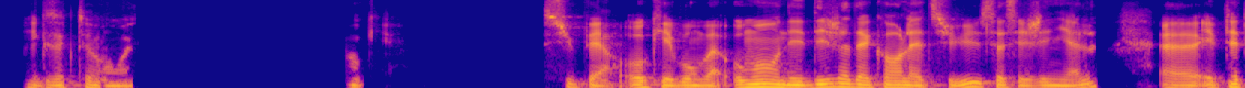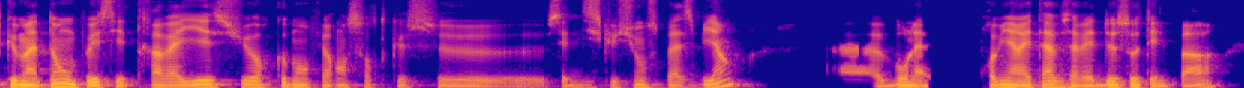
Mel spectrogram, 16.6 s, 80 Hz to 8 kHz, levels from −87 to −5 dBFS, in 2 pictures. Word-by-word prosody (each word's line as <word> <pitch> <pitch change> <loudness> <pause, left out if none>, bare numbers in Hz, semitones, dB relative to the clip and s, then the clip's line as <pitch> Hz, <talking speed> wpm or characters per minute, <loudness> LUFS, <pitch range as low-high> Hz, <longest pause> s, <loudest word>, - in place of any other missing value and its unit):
Exactement, 95 -2 -3
ouais. 85 - -3 1.4
OK, - - -6 1.1
super 100 -9 +1
OK, 110 -1 +1
bon, 95 0 +1
bah 90 -1 0
au 110 - +2
moins 120 +2 +7
on 115 - +6
est 100 -1 +6
déjà 120 +5 +3
d'accord 105 -2 +3
là-dessus, 100 +6 +2
ça 105 -6 0
c'est 100 -3 -2
génial. 95 +4 +1 0.5
Heu, 95 -2 +3
et 105 - +2
peut-être 120 +3 +2
que 120 - +3
maintenant 100 +4 +5
on 115 - +4
peut 105 - -1
essayer 95 0 0
de - - -18
travailler 100 +2 +1
sur 110 -1 -3
comment 100 -1 -2
faire 100 - -7
en 95 - -4
sorte 105 +2 -10
que 95 - -9
ce 85 -3 -7
cette 95 - -5
discussion 100 +2 -6
se 105 +1 -9
passe 95 -2 -5
bien. 135 - 0 0.9
Heu, 85 - -4
bon 100 +3 0
la 90 -2 +2 0.4
1re 105 -1 +3
étape 105 +2 +2
ça 105 -4 0
va 90 - +1
être 95 - -1
de 100 +1 +3
sauter 100 -3 0
le 85 - -5
pas. - - -3
100 Hz, 185 wpm, -23 LUFS, 95-110 Hz, 1.4 s, moins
